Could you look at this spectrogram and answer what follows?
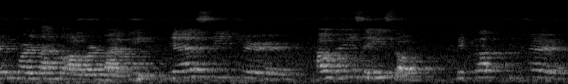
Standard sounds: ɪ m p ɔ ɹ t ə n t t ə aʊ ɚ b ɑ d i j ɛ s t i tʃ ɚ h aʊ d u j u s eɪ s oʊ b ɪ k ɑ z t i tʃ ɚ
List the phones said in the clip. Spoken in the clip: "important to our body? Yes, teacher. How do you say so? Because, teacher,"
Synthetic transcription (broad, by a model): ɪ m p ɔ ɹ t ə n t t ə aʊ ɚ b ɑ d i j ɛ s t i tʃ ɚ h aʊ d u j u s eɪ s oʊ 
